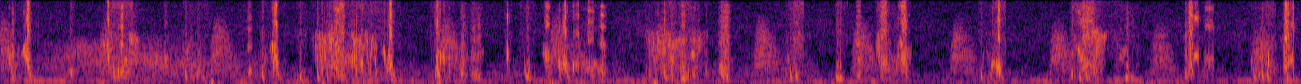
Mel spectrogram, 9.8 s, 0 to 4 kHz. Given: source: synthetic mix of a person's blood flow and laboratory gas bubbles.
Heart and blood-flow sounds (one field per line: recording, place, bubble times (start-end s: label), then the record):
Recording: Doppler ultrasound of blood flow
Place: subclavian vein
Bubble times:
0.03-0.29 s: bubbles
0.51-0.56 s: bubbles
0.78-1.10 s: bubbles
1.22-1.26 s: bubbles
1.35-1.57 s: bubbles
1.84-1.91 s: bubbles
1.94-2.15 s: bubbles
2.22-2.30 s: bubbles
2.33-3.00 s: bubbles
3.23-3.41 s: bubbles
3.43-3.62 s: bubbles
3.78-3.85 s: bubbles
3.90-4.01 s: bubbles
4.05-4.56 s: bubbles
4.82-5.31 s: bubbles
5.38-5.50 s: bubbles
5.88-6.04 s: bubbles
6.26-6.35 s: bubbles
6.41-6.48 s: bubbles
6.55-6.84 s: bubbles
7.33-7.54 s: bubbles
8.01-8.54 s: bubbles
8.86-9.11 s: bubbles
9.37-9.57 s: bubbles
9.60-9.74 s: bubbles
From the record:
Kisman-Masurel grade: 343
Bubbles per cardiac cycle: rolling drumbeat, 9 or more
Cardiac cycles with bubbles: 100%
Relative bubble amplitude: loud (0.450 to 0.775)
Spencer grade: 3 (all of the cardiac periods contain showers or single bubble signals, but not dominating or overriding the cardiac motion signals)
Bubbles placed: anywhere in the cardiac cycle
